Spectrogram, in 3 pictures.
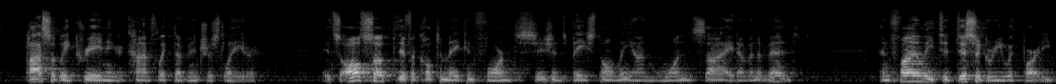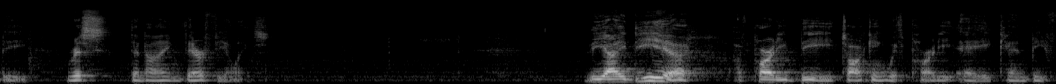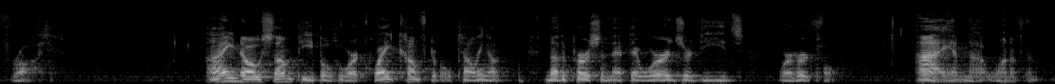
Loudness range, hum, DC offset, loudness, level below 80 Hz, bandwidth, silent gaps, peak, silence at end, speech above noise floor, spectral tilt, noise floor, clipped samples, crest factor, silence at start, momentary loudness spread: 9 LU; none; under 0.1%; -30 LUFS; -68 dBFS; 14 kHz; none; -8 dBFS; 0.2 s; 35 dB; -4.5 dB/octave; -65 dBFS; under 0.1%; 24 dB; 0.25 s; 17 LU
